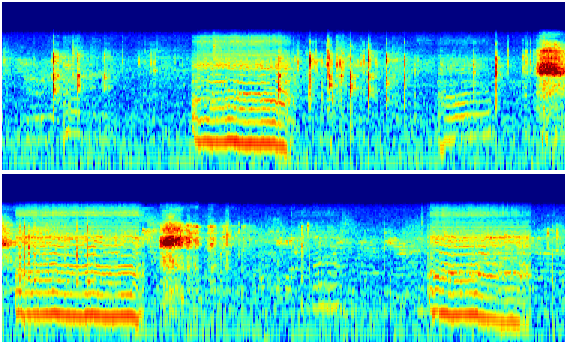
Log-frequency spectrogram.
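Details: A sleeping cat curled in the dog's food bin gives long, droning, slightly whistling snores about every four seconds, with a person's brief laughter between them; snoring.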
